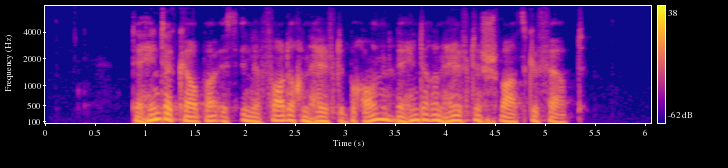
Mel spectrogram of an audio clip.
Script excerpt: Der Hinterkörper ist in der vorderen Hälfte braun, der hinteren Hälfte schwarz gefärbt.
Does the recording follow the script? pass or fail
pass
